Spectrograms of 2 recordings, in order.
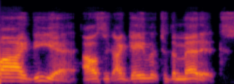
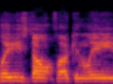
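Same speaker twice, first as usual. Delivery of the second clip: put-on pleading, begging voice. Retelling how she begged the speaker not to leave: imitating someone begging. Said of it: "begging me".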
